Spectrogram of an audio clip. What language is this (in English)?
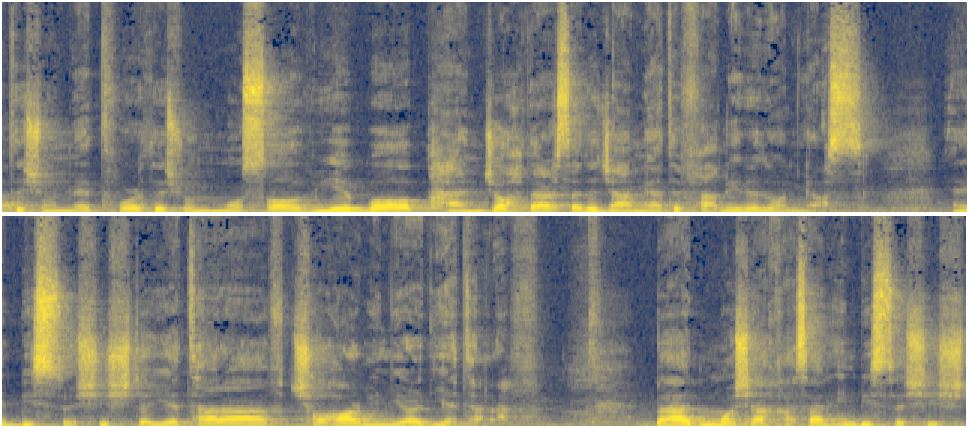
Persian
